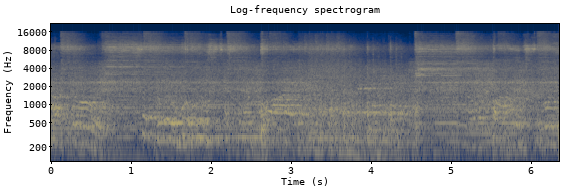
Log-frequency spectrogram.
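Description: Live rock band playing electric guitars and drums, with cymbals keeping a steady beat, heard with little bass.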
